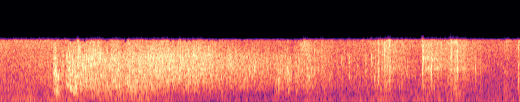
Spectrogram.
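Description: A woman's body is dumped into a river: a heavy splash hits the water, followed by a rushing, churning wash that fades, then a few smaller sloshing surges and ripples. No voices are heard.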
